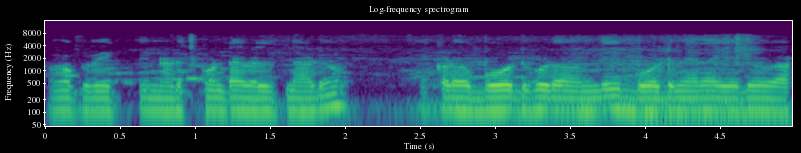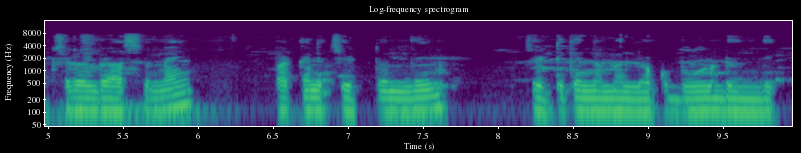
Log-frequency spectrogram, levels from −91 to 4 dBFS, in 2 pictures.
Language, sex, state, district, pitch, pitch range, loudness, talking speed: Telugu, male, Karnataka, Gulbarga, 110 Hz, 110-115 Hz, -25 LUFS, 145 wpm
